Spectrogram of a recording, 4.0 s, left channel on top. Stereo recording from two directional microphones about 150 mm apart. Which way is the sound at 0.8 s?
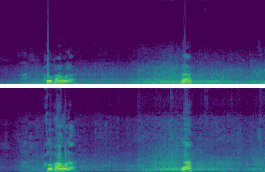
45° right (ahead or behind).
